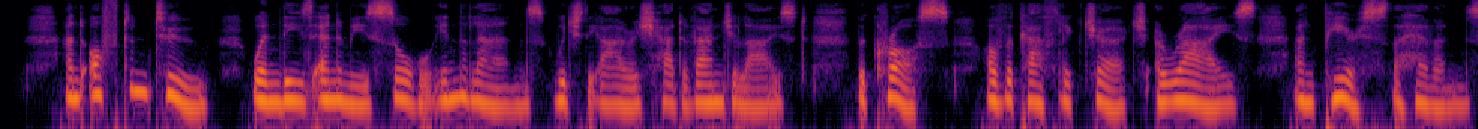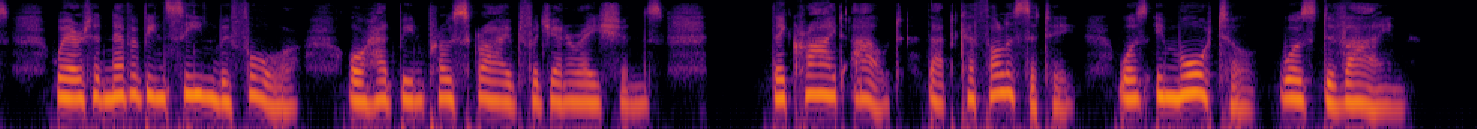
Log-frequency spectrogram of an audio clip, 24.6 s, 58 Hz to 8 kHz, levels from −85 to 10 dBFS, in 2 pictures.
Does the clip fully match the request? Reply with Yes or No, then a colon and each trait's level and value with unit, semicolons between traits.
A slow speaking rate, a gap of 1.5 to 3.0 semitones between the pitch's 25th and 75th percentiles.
No: slow, 120 wpm; average, 4.4 semitones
